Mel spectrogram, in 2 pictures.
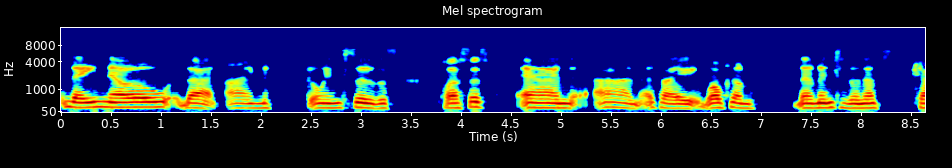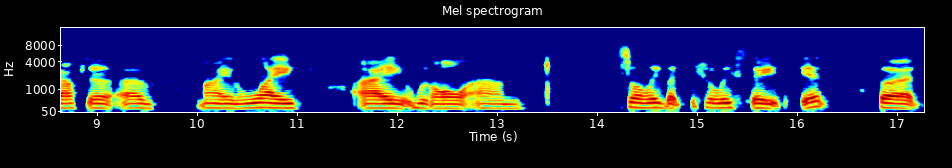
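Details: Adult woman with moderate, mid-spectrum ataxic cerebral palsy present since birth, caused by lack of oxygen at birth, needing 24-hour care; ataxic dysarthria in cerebral palsy.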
